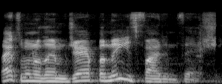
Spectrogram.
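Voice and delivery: mock Southern country talk; really Southern accent. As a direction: lay on a thick Southern accent. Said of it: "if it's really Southern".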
